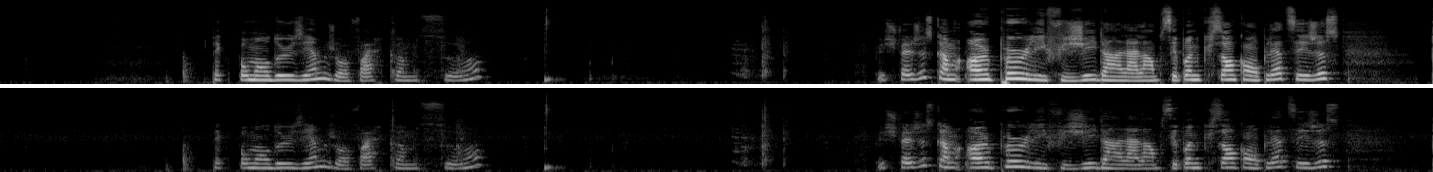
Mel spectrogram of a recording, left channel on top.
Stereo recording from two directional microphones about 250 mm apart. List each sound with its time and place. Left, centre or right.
2.0 s speech: left
8.8 s speech: left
